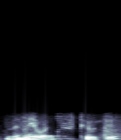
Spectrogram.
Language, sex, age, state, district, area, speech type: Marathi, female, 30-45, Maharashtra, Hingoli, urban, conversation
